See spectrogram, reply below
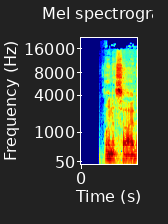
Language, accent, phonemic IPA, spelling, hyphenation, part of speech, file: English, General American, /ˈklɪnɪˌsaɪd/, clinicide, cli‧ni‧cide, noun, En-us-clinicide.mp3
- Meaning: The deliberate killing of a patient in the course of medical treatment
